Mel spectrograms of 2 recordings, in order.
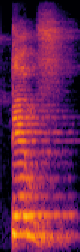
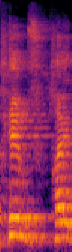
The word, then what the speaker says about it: টেমস: নাম হচ্ছে গিয়ে কি নদীটার নাম কি বলছি টেমস কি স্পেলিং দিলামটি এসম এটাকে কেউ কেউ উচ্চারণ বলে থেম মদন্তকার মদন্তে তাহলে লন্ডনের যে টেমস নামক নদী সেই টেমস নদীর উপরে অবস্থিত একটি বিখ্যাত ব্রিজ।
